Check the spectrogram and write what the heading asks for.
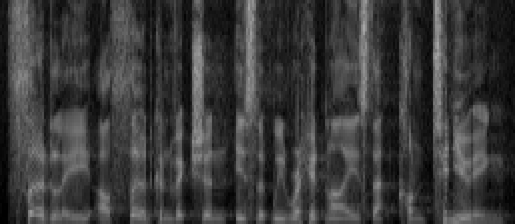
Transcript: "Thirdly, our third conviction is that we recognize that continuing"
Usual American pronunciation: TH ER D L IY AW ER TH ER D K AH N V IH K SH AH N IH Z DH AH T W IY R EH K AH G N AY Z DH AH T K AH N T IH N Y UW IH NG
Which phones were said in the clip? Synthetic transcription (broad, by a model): TH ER D L IY AW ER TH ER D K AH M V IH K SH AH N IH Z DH AH T W IY R EH K AH G N AY Z DH AH T K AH N T IH N Y UW IH NG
